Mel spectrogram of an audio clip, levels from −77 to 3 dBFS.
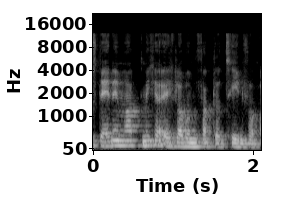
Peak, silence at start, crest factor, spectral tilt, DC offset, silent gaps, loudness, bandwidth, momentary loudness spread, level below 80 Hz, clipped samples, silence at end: -8 dBFS; 0 s; 14 dB; -7 dB/octave; under 0.1%; none; -23 LUFS; 12.5 kHz; 4 LU; -66 dBFS; under 0.1%; 0 s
